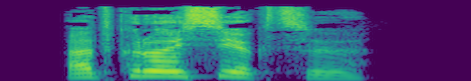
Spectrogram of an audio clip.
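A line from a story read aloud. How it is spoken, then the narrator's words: Commanding tone. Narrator (Russian): проговорил Ленард повелительным тоном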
